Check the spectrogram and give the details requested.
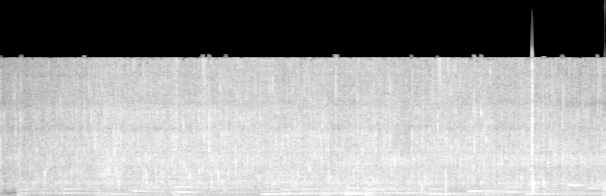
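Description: Skewered small squid sizzling steadily as they fry in hot oil in a wok, with one sharp pop about five seconds in.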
